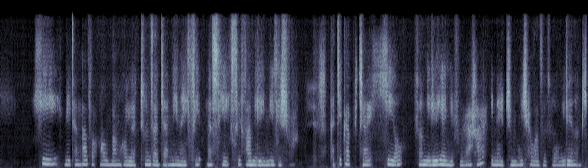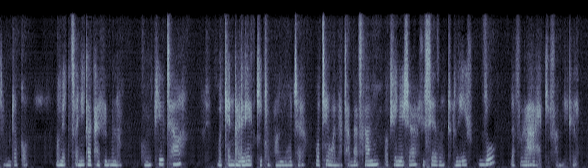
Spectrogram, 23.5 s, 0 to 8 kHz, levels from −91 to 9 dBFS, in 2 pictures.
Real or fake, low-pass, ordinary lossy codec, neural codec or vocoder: fake; 7.2 kHz; MP3, 64 kbps; codec, 16 kHz, 1 kbps, FreqCodec, smaller model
